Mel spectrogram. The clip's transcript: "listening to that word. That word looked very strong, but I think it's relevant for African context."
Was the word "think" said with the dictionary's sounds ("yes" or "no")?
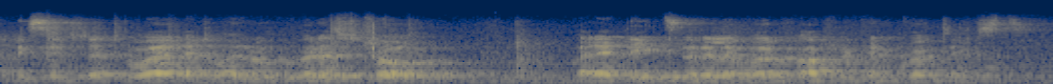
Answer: yes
